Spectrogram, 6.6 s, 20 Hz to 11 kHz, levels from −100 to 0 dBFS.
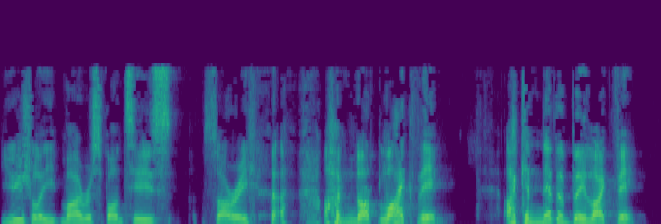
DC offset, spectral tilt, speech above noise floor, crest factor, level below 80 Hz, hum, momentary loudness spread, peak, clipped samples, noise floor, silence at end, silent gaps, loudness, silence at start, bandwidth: under 0.1%; -5 dB/octave; 37 dB; 20 dB; -74 dBFS; none; 10 LU; -10 dBFS; under 0.1%; -67 dBFS; 0.3 s; none; -31 LUFS; 0 s; 8.2 kHz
